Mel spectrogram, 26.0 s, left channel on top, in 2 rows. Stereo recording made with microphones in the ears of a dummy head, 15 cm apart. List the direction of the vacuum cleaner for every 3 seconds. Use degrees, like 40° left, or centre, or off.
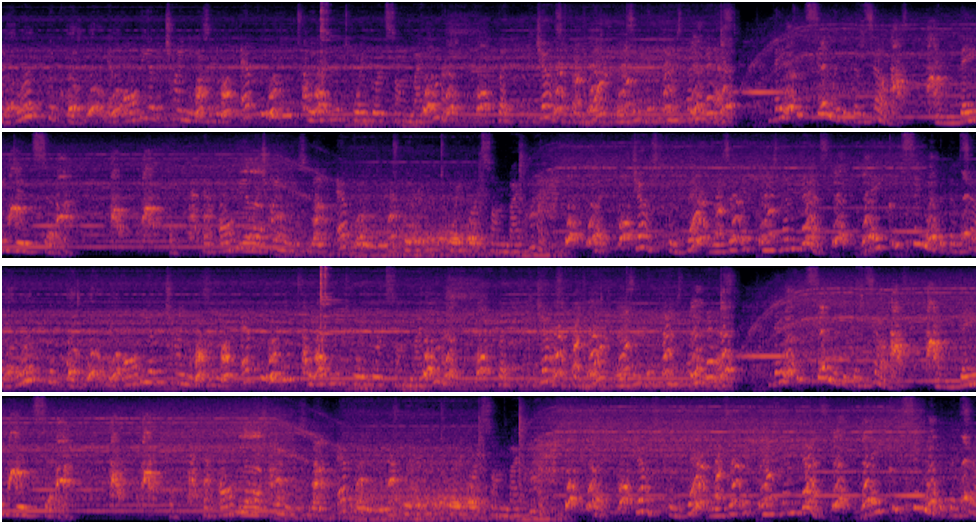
70° right, 50° right, 20° right, 20° right, 60° right, 60° right, 60° right, 60° right, 60° right.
